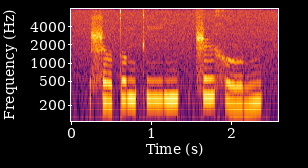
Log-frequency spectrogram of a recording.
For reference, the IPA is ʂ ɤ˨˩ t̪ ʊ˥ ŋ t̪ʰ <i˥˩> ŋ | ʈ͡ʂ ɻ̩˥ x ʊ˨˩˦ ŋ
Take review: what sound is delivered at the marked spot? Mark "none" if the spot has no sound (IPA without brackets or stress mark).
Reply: i˥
